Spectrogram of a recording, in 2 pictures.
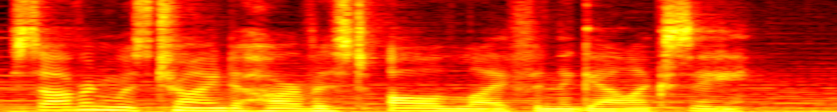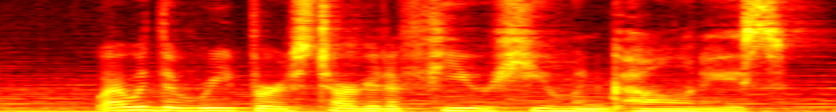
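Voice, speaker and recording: A woman's voice: sits low, normal speed, natural voice. A woman playing a hardened, blunt space military commander in a video game, firm and unsentimental. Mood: guarded, probing. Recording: loud background music. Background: game music.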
